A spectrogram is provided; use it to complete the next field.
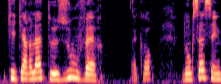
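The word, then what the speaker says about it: écarlates ou verts: feu voyez qu'il faut bien faire attention à la liaison on prononce quécarlat ou vert d'accord donc ça c'est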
